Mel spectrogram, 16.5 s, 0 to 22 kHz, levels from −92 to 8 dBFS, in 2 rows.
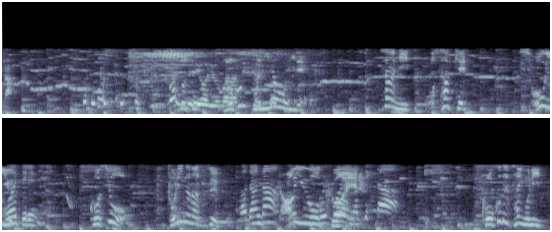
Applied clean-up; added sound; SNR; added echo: classical method log-MMSE.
